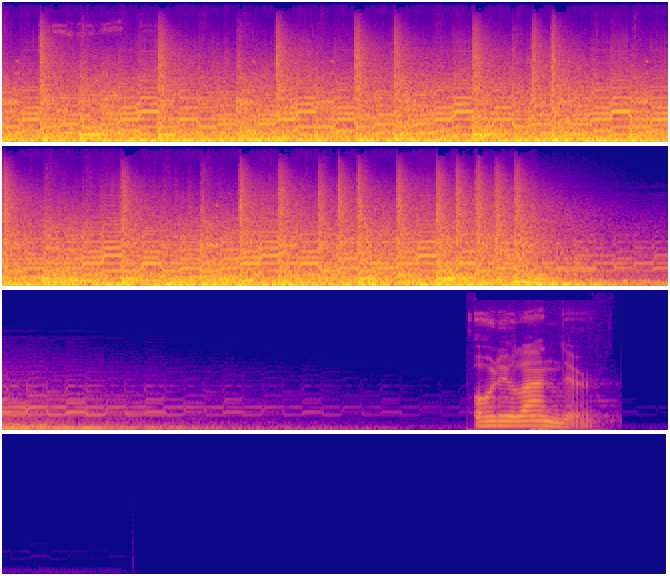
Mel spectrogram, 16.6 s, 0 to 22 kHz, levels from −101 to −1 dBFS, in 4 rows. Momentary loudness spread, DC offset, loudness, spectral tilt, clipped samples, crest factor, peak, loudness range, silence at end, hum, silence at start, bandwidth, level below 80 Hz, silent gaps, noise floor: 16 LU; under 0.1%; -13 LUFS; -7 dB/octave; under 0.1%; 14 dB; 0 dBFS; 21 LU; 4.75 s; none; 0 s; 12.5 kHz; -18 dBFS; none; under -90 dBFS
